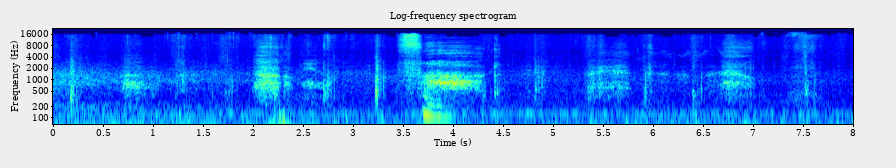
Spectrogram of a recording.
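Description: Footsteps of a runner slowing to a walk during a long-distance run: a steady rhythm of soft, regular steps with a couple of heavy breaths breaking through.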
